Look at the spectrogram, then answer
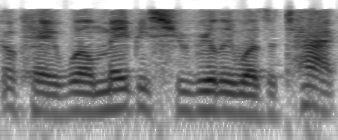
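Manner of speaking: usual speaking voice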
